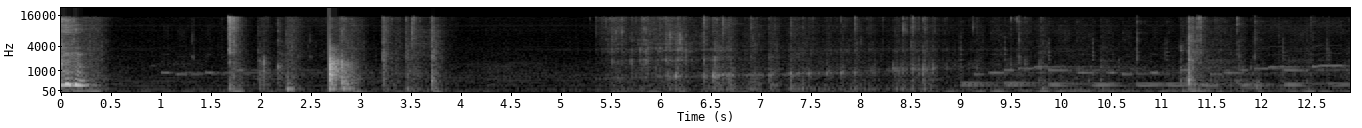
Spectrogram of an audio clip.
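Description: A metal spoon clinks and scrapes while loose-leaf tea is scooped into a glass French press, then water is poured into the press from a kettle, its pitch rising as the press fills. Soft background music comes in near the end.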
